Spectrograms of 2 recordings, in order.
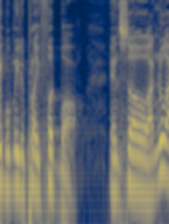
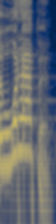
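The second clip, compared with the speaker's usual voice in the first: urgent question; 10 semitones higher than usual. Retold or imitated. Pressing for details of murder.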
